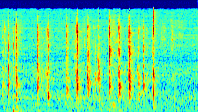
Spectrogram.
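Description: Computer keyboard being typed on: a quick, uneven run of about fifteen key presses as a login password is entered.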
